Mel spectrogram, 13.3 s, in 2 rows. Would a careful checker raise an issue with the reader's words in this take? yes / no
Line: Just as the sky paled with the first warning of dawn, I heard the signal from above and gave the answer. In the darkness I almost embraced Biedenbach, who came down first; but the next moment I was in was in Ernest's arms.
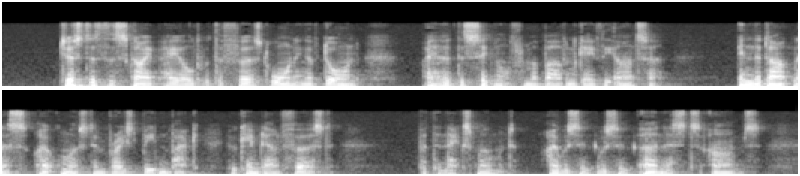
no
